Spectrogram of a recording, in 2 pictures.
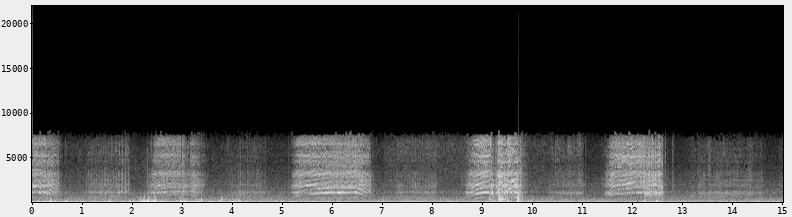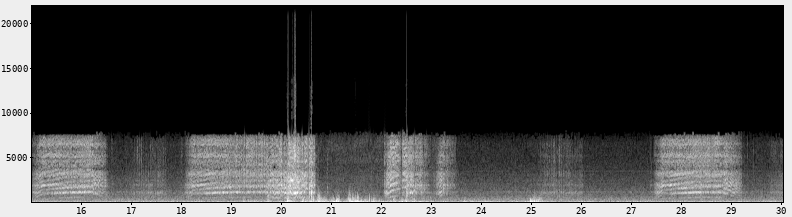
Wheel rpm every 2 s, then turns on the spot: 40, 50, 60, 50, 70, 50, 60, 70, 40, 140, 60, 50, 30, 30, 60.
0-4 6-8 12-14 16-18 24-26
